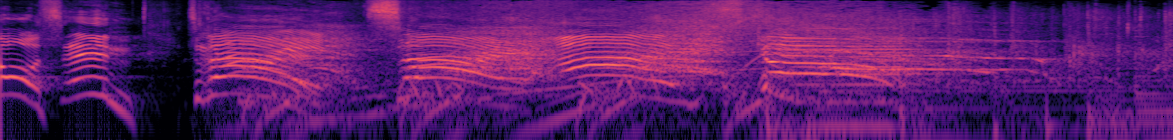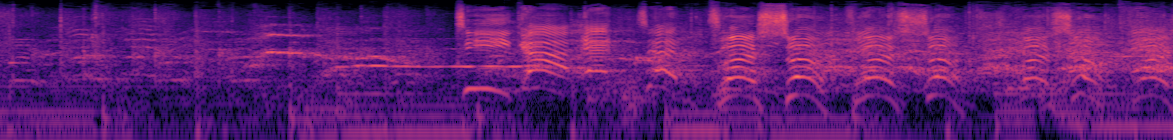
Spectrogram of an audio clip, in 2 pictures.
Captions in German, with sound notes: Dann geht es los in drei, zwei, eins, go! (Jubel) Tigerenten, Tigerenten! Frösche, Frösche!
